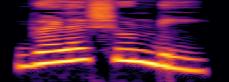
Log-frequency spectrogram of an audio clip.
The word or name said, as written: ಗಳಶುಂಡಿ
